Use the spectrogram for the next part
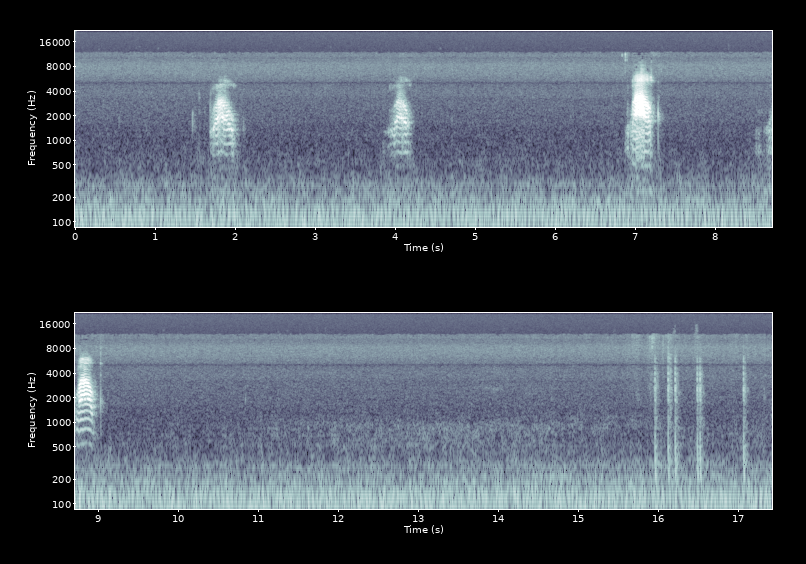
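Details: Male pet cat with an empty bowl: four clear, quavering meows about two seconds apart, the third loudest, then silence broken by a few sharp clicks, over a constant low hum.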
